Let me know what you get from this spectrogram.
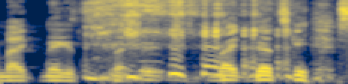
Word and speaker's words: Magnitsky: Majinsky Act meeting. Magnitsky. See, now you got me saying it wrong.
